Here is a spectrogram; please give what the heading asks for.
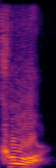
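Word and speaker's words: Kocher: Ladies and gentlemen, interim director of the Madera Arts Council, Jim Core, but it's not spelled Core. No. It's spelled K-O-C-H-E-R, but pronounced Core.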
